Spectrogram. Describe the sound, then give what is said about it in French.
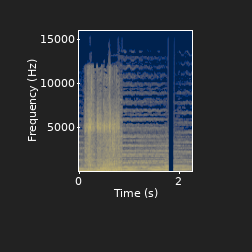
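Plastic packaging of a Playmobil three-soldiers set (ref. 9886) crackles loudly for about a second as it is unboxed, then turns quieter over a steady tonal background, which cuts out briefly near the end. “Allez, on passe au déballage.”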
